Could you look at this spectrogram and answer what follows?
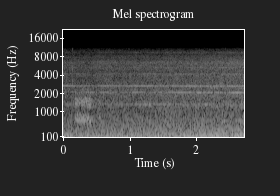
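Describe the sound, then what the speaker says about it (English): An airplane lands on a building in the GTA video game, heard as a steady, broad engine roar at moderate level with a short tonal whine near the start and no talk. "I'm surprised the plane didn't stall out."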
